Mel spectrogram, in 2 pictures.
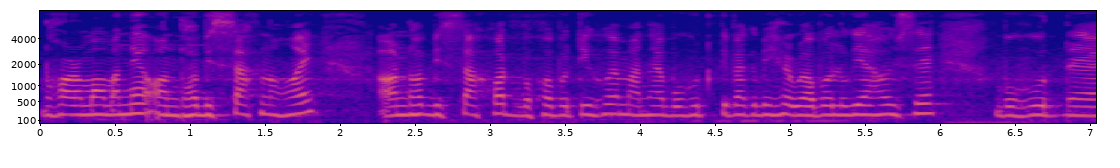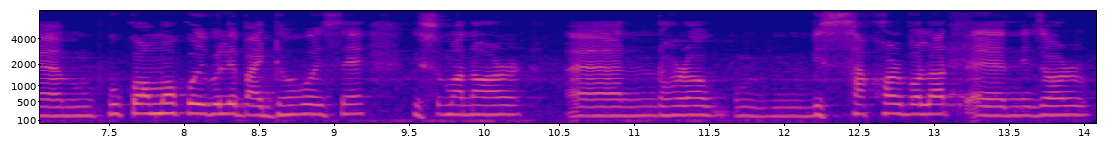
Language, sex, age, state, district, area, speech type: Assamese, female, 45-60, Assam, Golaghat, urban, spontaneous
